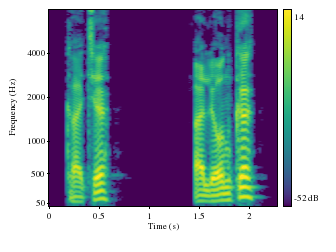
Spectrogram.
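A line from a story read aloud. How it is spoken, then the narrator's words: Uncertain, unfamiliar voice. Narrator (Russian): Неуверенно отвечаю и не узнаю свой голос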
